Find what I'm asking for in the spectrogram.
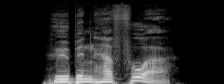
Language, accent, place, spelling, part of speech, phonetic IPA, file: German, Germany, Berlin, höben hervor, verb, [ˌhøːbn̩ hɛɐ̯ˈfoːɐ̯], De-höben hervor.ogg
- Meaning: first/third-person plural subjunctive II of hervorheben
